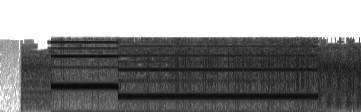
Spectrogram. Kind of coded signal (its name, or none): two-tone page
